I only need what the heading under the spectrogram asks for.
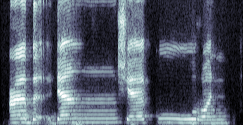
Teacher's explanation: Yang terakhir, okey, dibaca tanwin jumpa shin, tengah-tengah lidah naik ke atas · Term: ifa hakiki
